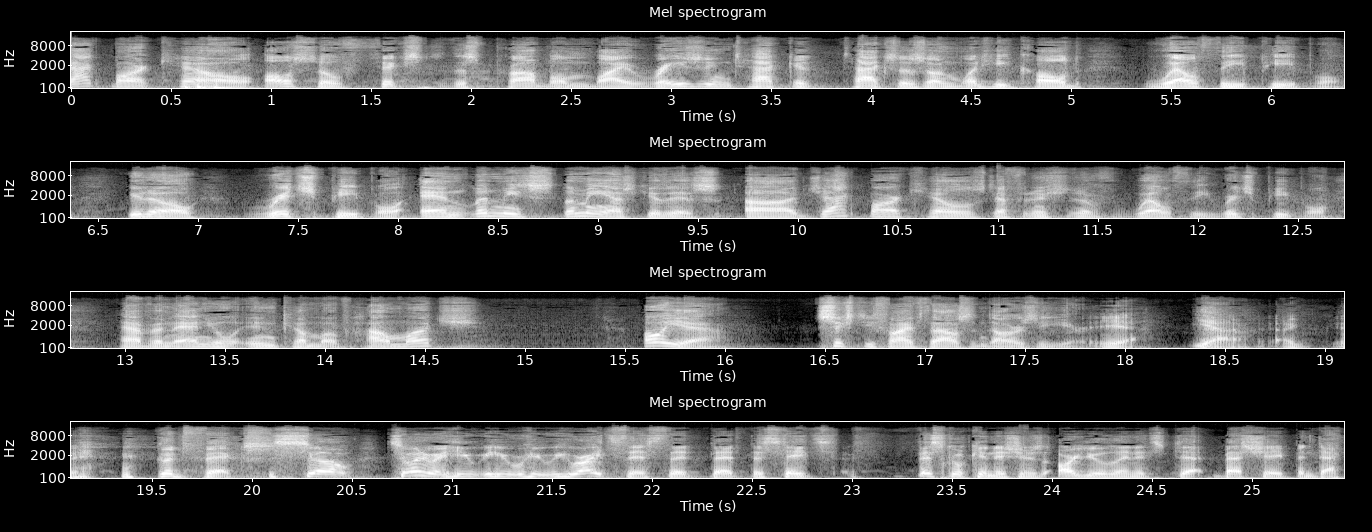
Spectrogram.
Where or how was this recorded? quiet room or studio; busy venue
busy venue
